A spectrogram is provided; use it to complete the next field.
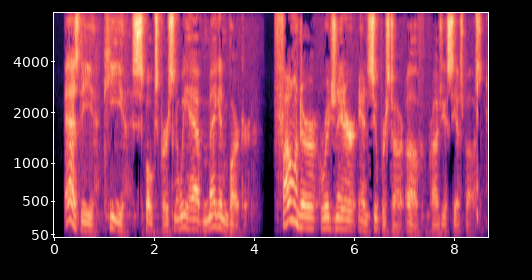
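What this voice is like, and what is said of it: Announcer-style radio voice. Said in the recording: “How is my radio voice? ... Oh, it's amazing.”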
